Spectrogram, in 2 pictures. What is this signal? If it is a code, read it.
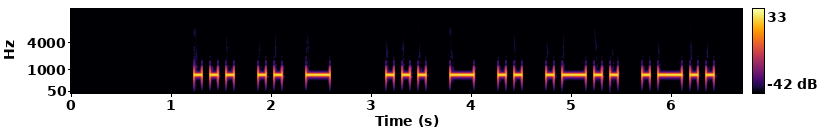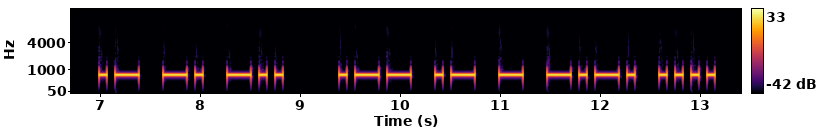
Morse code, heard as a keyed tone, about 15 wpm, 700 Hz. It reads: SIT STILL AND WATCH
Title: Sentences from Top 1000 Words - Review Part 1 - 15wpm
